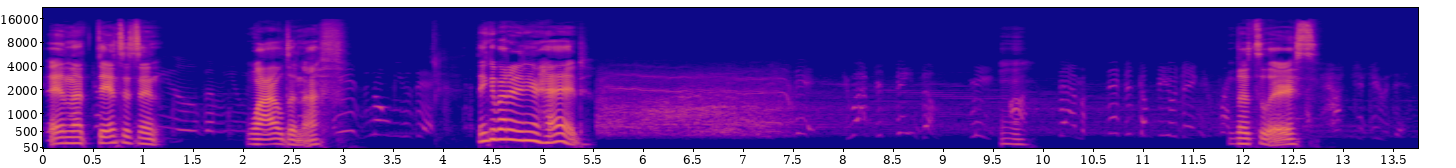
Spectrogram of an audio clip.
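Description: A young woman speaks with animation, close into a microphone.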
